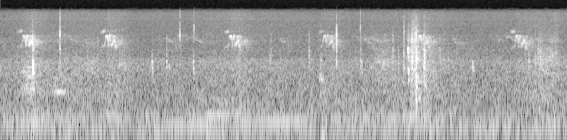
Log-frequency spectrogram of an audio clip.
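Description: A small bird chirping in the background: short high chirps repeating roughly once a second, with a few faint clicks.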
